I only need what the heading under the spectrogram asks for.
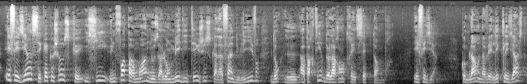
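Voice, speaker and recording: A man preaching a sermon to a congregation, animated and often putting questions to his listeners. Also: on the high side, big-room sound. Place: church.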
